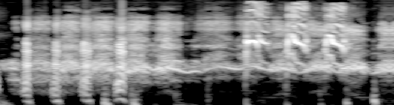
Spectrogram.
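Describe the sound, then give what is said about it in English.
A parrot squawks loudly in a rapid string of harsh, raspy calls, with a few higher screechy notes toward the end and no talking. “That's a parrot, apparently.”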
